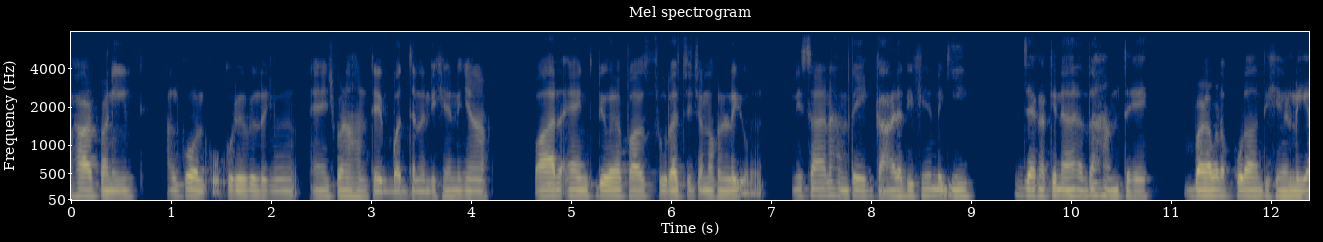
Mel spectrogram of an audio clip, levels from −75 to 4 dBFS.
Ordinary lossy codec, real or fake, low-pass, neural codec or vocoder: none; fake; 7.2 kHz; codec, 16 kHz, 2 kbps, X-Codec, HuBERT features, trained on balanced general audio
